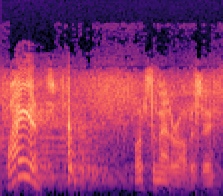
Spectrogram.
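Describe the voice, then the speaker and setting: An actor playing a stern, brisk night-court judge with a curt, authoritative manner in a 1930s radio drama. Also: male voice, mid-range voice, wildly swooping pitch, music in the background. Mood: loud, commanding. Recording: noisy muffled 1930s radio recording.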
